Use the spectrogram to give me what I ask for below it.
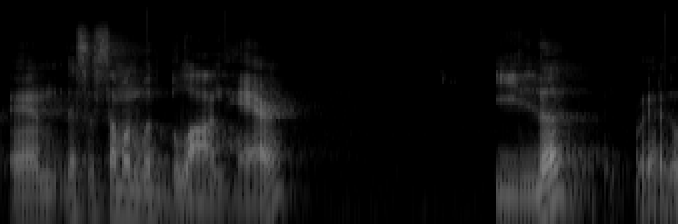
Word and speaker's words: blond: It's a deep nasal sound. Il est blond. There's a little lag here in my writing. I apologize for that. Il est blond, B-L-O-N-D. Il est blond, blond. And for the female, all you have to do is add an E at the end. Excusez-moi. There we go. Elle est blonde. Now you hear the D.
